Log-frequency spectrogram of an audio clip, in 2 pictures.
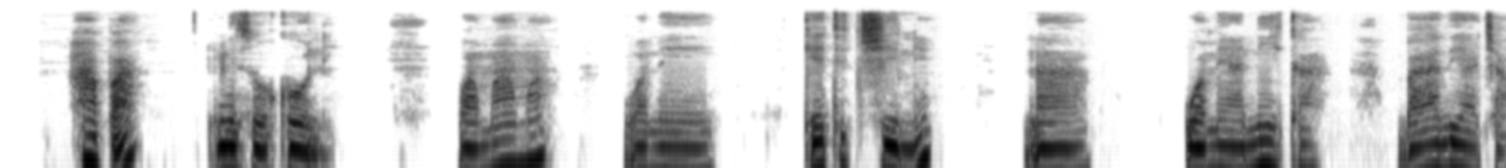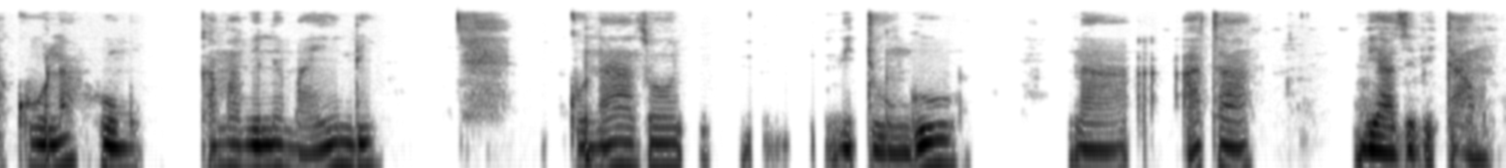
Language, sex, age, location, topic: Swahili, male, 25-35, Nakuru, finance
